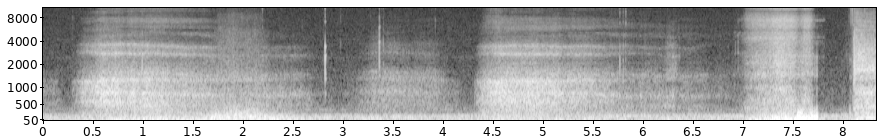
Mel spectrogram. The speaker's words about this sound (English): Okay, so let me show you. So you could start by just breathing gently into his ear, maybe, like this.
